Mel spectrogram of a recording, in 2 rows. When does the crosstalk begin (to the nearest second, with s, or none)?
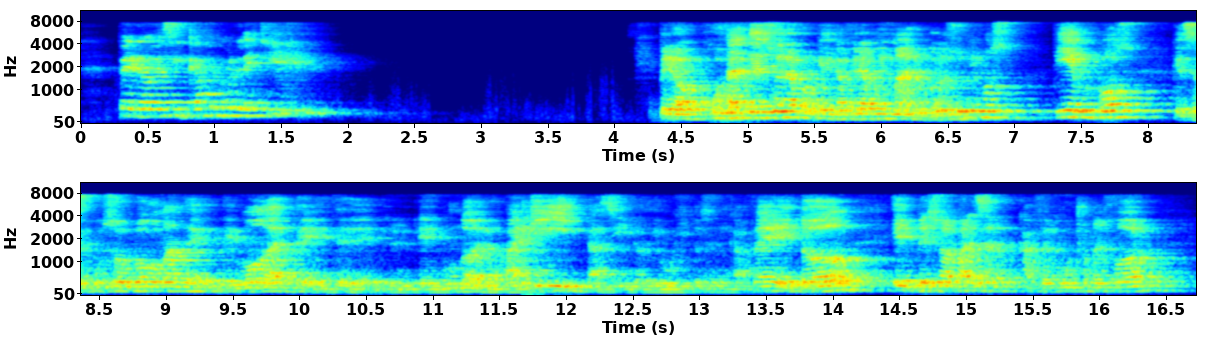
none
